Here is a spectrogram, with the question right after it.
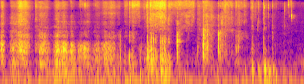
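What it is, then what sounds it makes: Cardboard board book with glitter texture patch. Long painted nails scratch and tap the raised glitter patch on the coral page of a hand-held children's touch-and-feel board book with thick cardboard pages. Soft, dry, rasping scratches run in quick strokes, broken by a few sharper taps toward the end, all quiet and close.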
